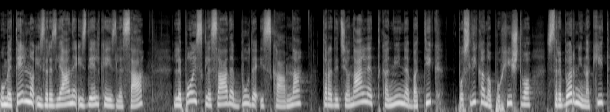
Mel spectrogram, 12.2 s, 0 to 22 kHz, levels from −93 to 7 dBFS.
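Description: No technical faults are audible.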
